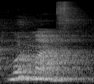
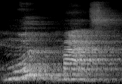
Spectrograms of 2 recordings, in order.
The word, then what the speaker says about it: Murmansk: So you have to pronounce this word as Murmansk, okay, Murmansk, okay.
